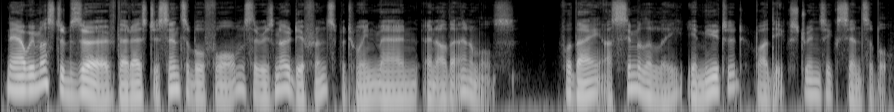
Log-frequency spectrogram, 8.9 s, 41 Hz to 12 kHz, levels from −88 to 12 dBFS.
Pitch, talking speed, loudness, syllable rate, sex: 100 Hz, 180 wpm, -21 LUFS, 6.0 syllables/s, male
